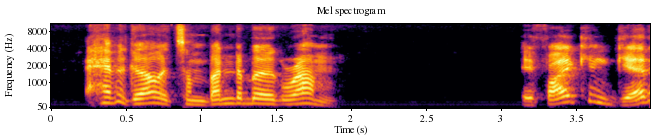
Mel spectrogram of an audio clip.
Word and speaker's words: Bundaberg: The pronunciation of the place is called Bundaberg, Bundaberg.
